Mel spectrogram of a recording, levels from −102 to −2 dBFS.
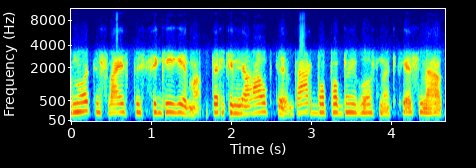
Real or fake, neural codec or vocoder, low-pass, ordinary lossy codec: real; none; 9.9 kHz; Opus, 32 kbps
